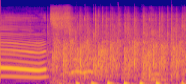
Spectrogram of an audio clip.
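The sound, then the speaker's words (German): A brief sustained musical tone cuts off into loud, dense audience applause at the end of a show, with many hands clapping at once and continuing steadily, and some voices mixed in under the clapping. The applause is for the Kulmens. “Vielen Dank und nochmal einen großen Applaus fürs Kulmens!”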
